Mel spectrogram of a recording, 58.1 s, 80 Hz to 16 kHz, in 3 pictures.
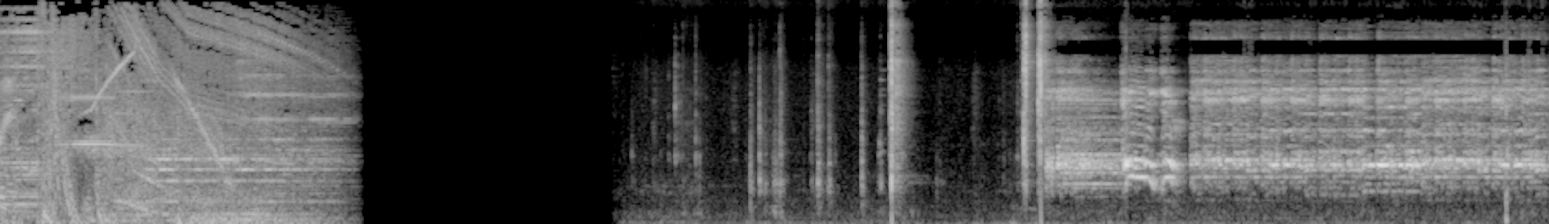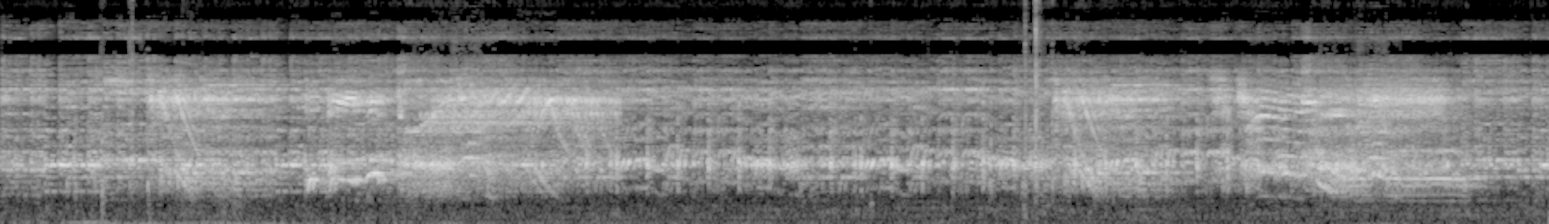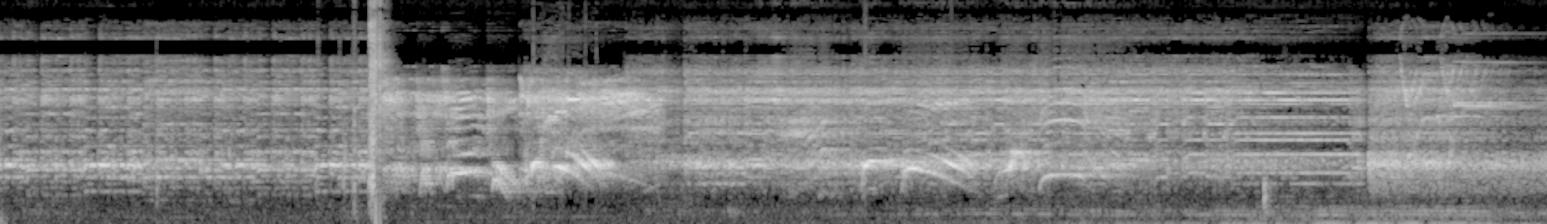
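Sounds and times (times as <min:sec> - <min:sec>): synthetic voice singing: 0:13.7 - 0:42.1, 0:43.8 - 0:53.2
toy electronic music: 0:14.8 - 0:58.0.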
